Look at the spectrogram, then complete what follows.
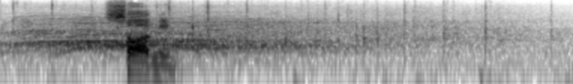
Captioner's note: crowd cheers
